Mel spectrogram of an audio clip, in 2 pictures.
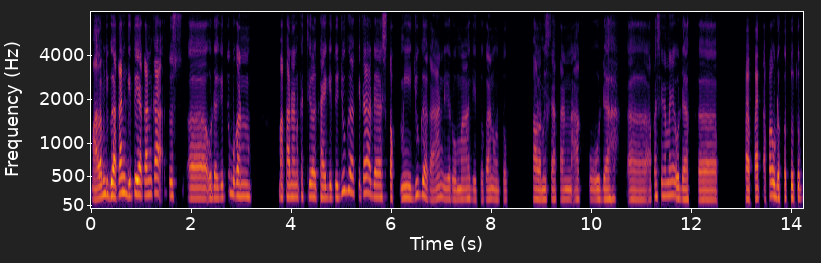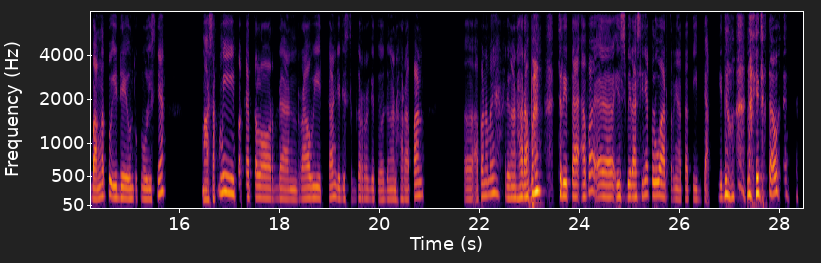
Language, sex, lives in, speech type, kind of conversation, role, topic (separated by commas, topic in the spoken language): Indonesian, female, Indonesia, conversation, advice, user, Bagaimana cara mengendalikan keinginan untuk ngemil terus sepanjang hari?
